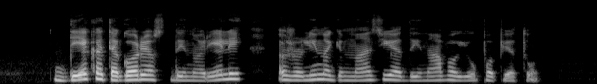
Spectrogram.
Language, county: Lithuanian, Vilnius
